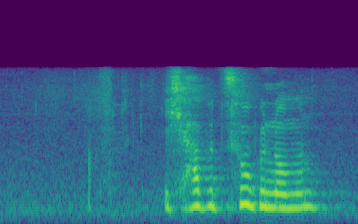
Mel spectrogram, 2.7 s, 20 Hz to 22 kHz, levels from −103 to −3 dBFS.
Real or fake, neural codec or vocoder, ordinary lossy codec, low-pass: real; none; AAC, 48 kbps; 7.2 kHz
